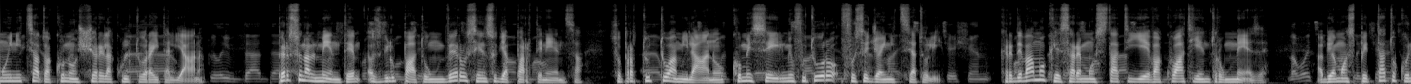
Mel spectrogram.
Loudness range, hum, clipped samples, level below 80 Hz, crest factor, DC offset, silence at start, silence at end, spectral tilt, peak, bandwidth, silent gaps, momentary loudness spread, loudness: 1 LU; none; under 0.1%; -56 dBFS; 20 dB; under 0.1%; 0 s; 0 s; -5 dB/octave; 0 dBFS; 19 kHz; none; 12 LU; -21 LUFS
